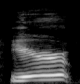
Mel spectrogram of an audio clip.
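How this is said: It sounds like a brief, knowing acknowledgment.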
